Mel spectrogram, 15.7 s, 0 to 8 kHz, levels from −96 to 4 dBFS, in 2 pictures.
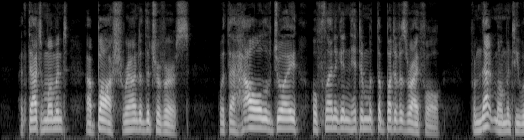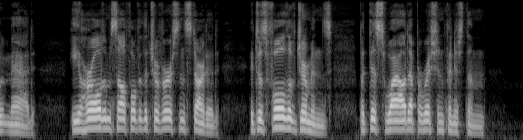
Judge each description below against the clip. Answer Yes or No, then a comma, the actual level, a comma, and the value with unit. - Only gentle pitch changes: No, average, 4.1 semitones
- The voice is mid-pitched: Yes, medium, 150 Hz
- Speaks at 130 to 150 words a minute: No, average, 200 wpm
